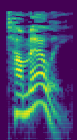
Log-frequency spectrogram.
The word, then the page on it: tomalley: British English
